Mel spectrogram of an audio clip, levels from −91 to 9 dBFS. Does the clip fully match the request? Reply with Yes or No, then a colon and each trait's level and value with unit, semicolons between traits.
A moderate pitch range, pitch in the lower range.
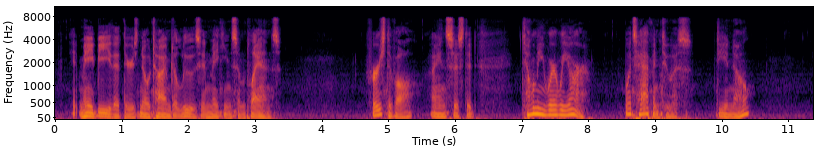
No: wide, 7.6 semitones; very low, 85 Hz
